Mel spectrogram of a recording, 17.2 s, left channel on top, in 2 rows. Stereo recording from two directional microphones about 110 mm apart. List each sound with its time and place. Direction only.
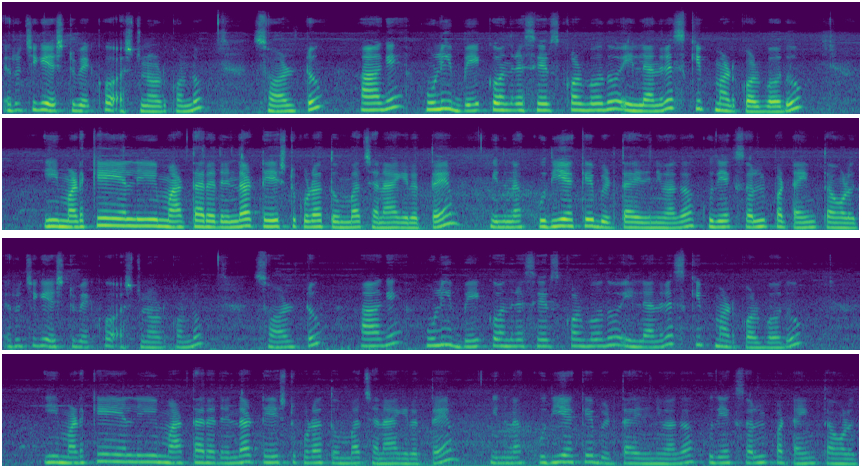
0.0 s a woman's voice: 20° left (ahead or behind)
9.2 s a woman's voice: 25° left (ahead or behind)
